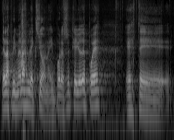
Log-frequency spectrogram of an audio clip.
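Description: A man's voice: medium pitch, normal speed, slight background noise. Joking Maracaibo-accented man telling anecdotes. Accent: Maracaibo Venezuelan Spanish. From Zulia, Venezuela. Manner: animated, jokey anecdotes with many fillers. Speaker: interview guest, broadcaster. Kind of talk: casual storytelling interview.

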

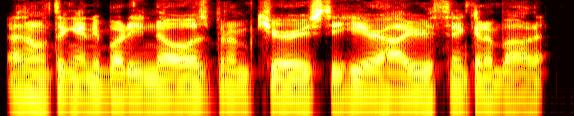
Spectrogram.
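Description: A man's voice: lowish voice, monotone, racing, dry recording, clean studio sound. A man hosting a podcast, asking loose, casual questions. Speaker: podcast host. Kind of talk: interviewing.

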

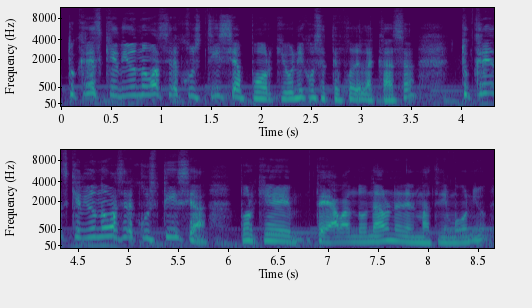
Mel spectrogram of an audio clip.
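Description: A man's voice: sits high, very animated, brisk, creaky, fairly bright tone. A man in his forties with a Mexican Spanish accent, preaching an emphatic radio sermon that repeats phrases and puts direct questions to the listeners. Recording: faint music behind the voice.

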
